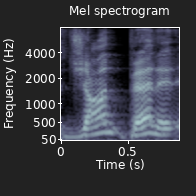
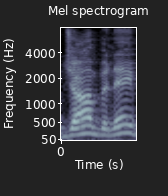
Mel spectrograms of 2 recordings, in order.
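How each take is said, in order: First: The final T of the surname is pronounced. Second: The final T of the surname is silent. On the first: The speaker calls it wrong. "She repeatedly says John Bennett ... she's pronouncing the T" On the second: The speaker calls it right. "instead of John Benet, pronounced Benet"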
